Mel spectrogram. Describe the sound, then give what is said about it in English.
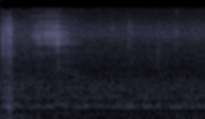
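Honeybees buzzing in an open hive during an inspection, a soft, steady, high hum of many insects with a few slightly louder swells near the start. “There's more bees in here, but it looks more complete.”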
